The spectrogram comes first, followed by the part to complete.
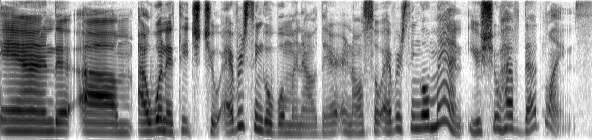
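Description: A woman in a Brazilian accent talks at a fairly quick pace, with a medium pitch and lively intonation, on a very clean recording with a silent background. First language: Portuguese. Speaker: actress and voiceover artist. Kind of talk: casual chat. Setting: studio.

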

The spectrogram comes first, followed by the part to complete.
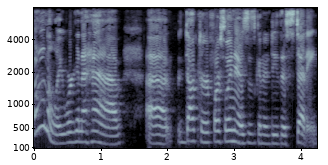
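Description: Speaking in a Southern US accent, a woman shows ordinary pitch variation. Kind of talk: casual chat.

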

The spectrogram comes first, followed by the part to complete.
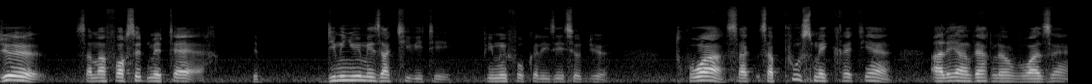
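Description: Speaking at a very slow pace, a man leaves long, frequent pauses, and his loudness swings widely. His pitch is fairly high with ordinary variation, and the sound is dry and close with no echo. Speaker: guest preacher. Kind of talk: sermon.

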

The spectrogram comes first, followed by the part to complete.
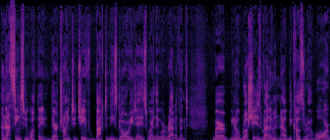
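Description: Speaking at a very fast pace, a man with an Irish accent sounds somewhat breathy. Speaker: naval architect and mediator. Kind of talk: panel discussion. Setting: studio.

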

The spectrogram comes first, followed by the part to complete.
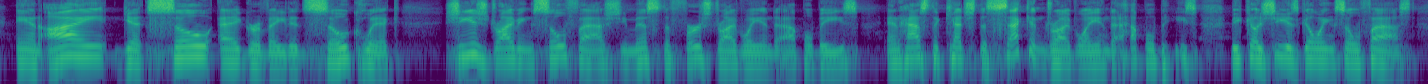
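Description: A man talks at a fairly slow pace in a fairly high pitch with ordinary pitch variation and an unremarkable speaking voice. The recording is very clean, with a silent background. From Canada. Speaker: pastor. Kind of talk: sermon. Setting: church stage with congregation.

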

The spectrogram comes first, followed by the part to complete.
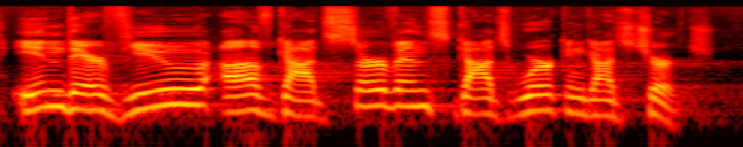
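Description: In a very clean recording with a silent background, a man uses a plain, everyday voice at a fairly high pitch with ordinary pitch variation. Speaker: pastor and conference speaker. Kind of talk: sermon. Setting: conference stage with audience.

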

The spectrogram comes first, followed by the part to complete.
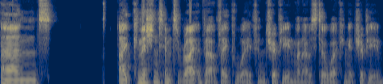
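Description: In a very clean recording with a silent background, a man with an unremarkable speaking voice talks fairly quickly at a medium pitch, with lively intonation and big swings in loudness. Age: 40s. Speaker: architectural historian and writer. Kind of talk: casual interview conversation.

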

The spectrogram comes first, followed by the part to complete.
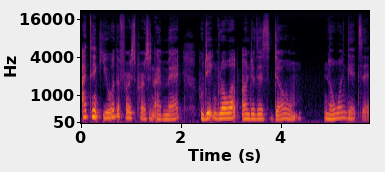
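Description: A woman puts on a character voice, fairly low in pitch with a dark, mellow tone and a slightly husky edge. Her intonation stays fairly even, and vocal fry creeps in. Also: fairly slow pace, very clean recording, silent background.

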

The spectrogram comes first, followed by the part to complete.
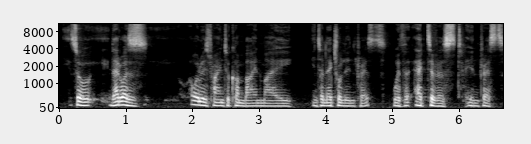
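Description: Speaking at a moderate pace, a man has a somewhat breathy, dark and mellow tone, a medium pitch and fairly even intonation. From South Africa, KwaZulu-Natal (Ulundi). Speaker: research institute director, academic. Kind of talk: interview.

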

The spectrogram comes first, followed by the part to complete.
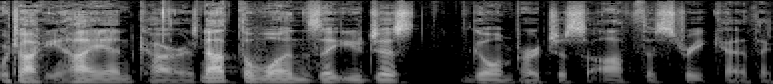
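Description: Man with an ordinary speaking voice, medium pitch and lively intonation at a fairly quick pace, in a dry, close sound with no echo. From Hamilton, Ontario, Canada. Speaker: podcast business owner, former radio host. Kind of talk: casual interview conversation.

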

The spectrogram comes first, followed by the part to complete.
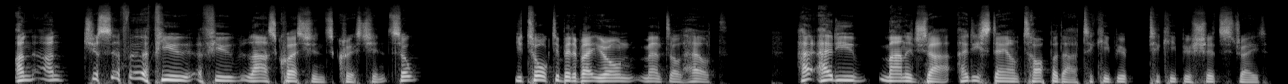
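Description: Speaking with an Irish accent at a moderate pace, a man uses a fairly high pitch with very wide pitch swings, in a dry, close sound with no echo. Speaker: podcast host. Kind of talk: interview. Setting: remote call.

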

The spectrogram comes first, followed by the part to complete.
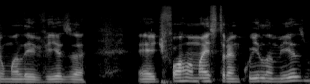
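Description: Recorded very cleanly against a silent background, a man talks at a moderate pace and medium pitch in a bright, sharp tone. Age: 20s. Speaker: sales business partner. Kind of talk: interview.

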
